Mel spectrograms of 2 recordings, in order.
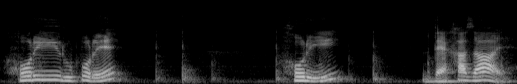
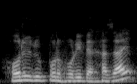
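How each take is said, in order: First: Slow, with long pauses between phrases; word-by-word dictation. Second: Said in the usual way. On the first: Shown as a demonstration. Teacher dictating a Bangla riddle to class, in slow separated pieces. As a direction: dictate it piece by piece, leaving big gaps.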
